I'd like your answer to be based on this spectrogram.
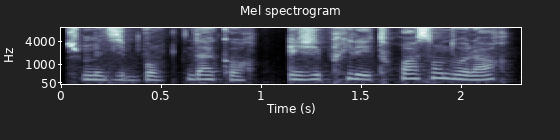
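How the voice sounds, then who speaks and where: Lively storyteller. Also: female voice, fairly low pitch, quick pace, breathy edge. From Réunion. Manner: lively storyteller acting out dialogue. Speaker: guest. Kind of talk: storytelling in a talk-show interview.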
